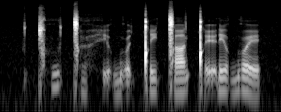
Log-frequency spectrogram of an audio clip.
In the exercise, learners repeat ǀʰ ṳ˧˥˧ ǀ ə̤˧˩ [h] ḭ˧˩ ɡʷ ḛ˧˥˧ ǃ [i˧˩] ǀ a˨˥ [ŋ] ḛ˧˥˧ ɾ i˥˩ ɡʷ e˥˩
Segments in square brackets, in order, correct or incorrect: correct, correct, incorrect: ǃ

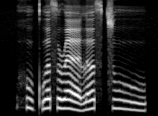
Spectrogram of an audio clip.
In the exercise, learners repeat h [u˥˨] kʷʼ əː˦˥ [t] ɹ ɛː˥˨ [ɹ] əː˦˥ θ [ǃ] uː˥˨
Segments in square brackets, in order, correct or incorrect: correct, incorrect: θ, incorrect: l, incorrect: t͡s

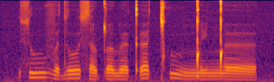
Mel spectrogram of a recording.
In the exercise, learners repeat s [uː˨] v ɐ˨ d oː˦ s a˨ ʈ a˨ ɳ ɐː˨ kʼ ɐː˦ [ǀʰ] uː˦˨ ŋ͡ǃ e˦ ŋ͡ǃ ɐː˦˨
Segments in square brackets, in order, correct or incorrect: incorrect: uː˦, correct

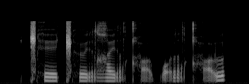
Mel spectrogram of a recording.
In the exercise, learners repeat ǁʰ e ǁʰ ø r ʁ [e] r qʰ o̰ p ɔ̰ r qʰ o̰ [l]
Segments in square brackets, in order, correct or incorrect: correct, correct

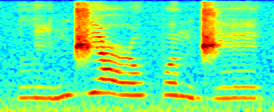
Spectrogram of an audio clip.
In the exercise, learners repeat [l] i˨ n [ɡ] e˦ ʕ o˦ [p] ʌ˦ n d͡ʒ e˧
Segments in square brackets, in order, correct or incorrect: correct, incorrect: d͡ʒ, correct

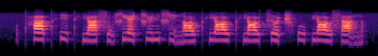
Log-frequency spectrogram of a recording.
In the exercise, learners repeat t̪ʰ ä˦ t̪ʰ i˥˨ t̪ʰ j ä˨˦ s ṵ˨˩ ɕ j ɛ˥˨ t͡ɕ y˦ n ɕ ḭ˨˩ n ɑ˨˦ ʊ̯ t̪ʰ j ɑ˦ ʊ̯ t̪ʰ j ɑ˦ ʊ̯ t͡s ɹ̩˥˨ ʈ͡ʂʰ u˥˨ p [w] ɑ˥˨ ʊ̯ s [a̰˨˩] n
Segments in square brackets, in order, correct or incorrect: incorrect: j, correct

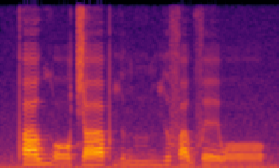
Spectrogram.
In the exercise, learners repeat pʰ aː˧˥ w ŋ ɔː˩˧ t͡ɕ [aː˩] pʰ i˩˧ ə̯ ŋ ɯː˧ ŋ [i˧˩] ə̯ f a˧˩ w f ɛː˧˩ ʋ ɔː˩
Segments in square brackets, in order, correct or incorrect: incorrect: aː˧˥, incorrect: i˧˥

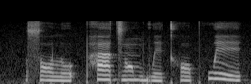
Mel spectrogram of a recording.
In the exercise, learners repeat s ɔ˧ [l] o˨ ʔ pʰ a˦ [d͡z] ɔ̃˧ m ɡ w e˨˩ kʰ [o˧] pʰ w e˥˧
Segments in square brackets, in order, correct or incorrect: correct, correct, incorrect: ɔ˧

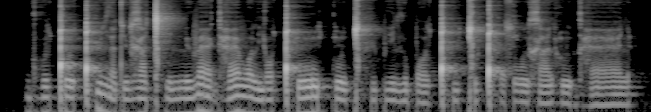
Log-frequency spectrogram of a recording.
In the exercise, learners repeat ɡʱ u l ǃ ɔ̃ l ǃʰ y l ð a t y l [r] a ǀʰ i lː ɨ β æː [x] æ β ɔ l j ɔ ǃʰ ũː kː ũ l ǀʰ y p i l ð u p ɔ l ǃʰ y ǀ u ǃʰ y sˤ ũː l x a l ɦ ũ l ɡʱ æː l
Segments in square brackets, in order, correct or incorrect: incorrect: ɣ, incorrect: ɡʱ

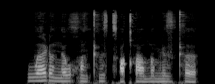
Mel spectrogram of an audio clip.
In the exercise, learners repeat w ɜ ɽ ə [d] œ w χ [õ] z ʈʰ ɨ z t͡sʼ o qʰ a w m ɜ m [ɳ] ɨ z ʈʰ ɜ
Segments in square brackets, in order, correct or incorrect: incorrect: n, correct, correct

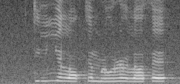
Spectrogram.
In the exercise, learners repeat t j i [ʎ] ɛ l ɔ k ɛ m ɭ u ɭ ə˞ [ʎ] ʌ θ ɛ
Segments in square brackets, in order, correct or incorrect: correct, incorrect: l

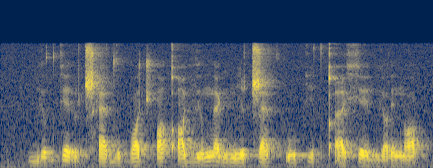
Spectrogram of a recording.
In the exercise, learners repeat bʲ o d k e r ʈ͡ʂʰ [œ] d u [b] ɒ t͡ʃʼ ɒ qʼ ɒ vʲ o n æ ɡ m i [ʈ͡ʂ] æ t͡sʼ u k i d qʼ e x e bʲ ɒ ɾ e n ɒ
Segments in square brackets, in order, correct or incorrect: incorrect: æ, correct, correct

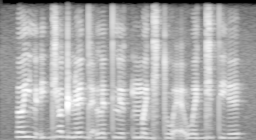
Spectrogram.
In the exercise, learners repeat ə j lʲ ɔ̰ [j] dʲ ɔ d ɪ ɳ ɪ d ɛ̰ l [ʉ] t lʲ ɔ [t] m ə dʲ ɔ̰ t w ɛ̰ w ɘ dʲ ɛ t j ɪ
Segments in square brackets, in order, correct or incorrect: correct, incorrect: ɘ, correct

